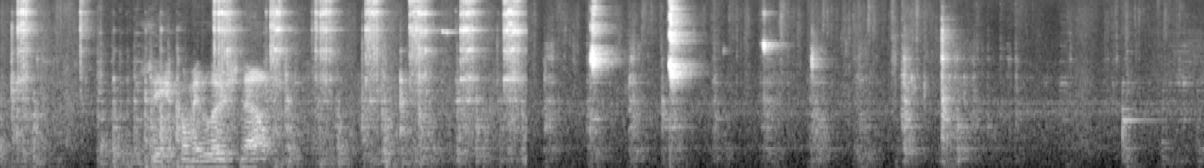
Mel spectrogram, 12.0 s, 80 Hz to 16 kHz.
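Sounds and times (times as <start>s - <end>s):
ratchet clicking: 0.0s - 1.0s, 2.2s - 5.3s.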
